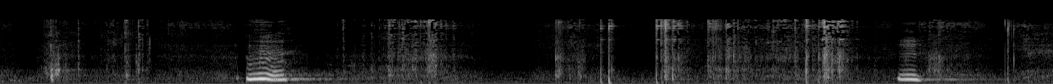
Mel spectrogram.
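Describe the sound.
Pieces of a broken ceramic cup clink and scrape as they are handled, a scattered run of sharp little clicks and knocks, with a person speaking now and then.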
